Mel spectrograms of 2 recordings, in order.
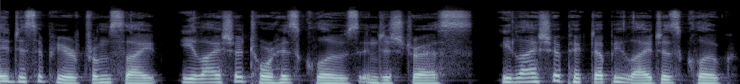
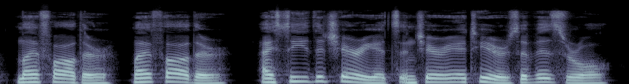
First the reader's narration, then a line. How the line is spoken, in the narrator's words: Elisha cried out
